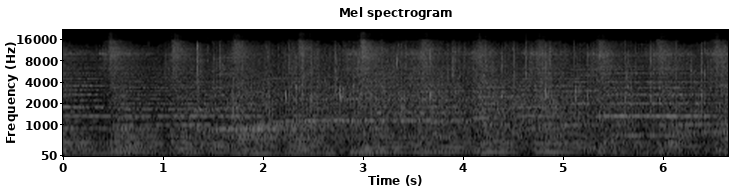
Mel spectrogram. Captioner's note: uplifting music; group applauding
